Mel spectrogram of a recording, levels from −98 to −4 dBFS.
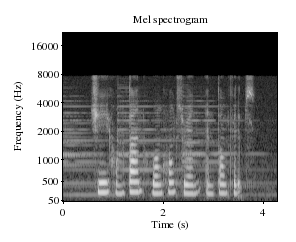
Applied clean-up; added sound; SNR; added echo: none; Church bell; 17 dB; none.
